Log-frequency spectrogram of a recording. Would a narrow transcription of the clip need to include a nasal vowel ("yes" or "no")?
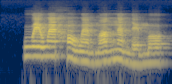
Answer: yes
